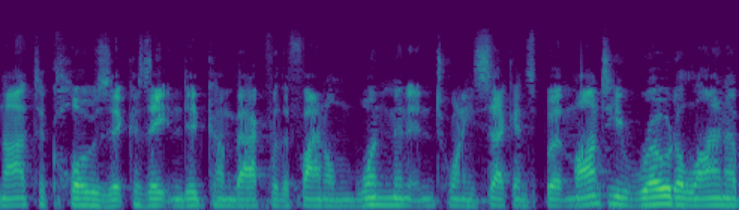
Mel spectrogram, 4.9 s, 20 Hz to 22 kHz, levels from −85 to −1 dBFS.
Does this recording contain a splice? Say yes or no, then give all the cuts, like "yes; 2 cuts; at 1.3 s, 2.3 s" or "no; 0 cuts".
no; 0 cuts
